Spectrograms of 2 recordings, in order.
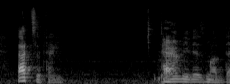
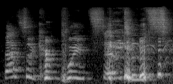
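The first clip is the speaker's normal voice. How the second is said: high, slow, laughing through it; can barely get it out for laughing; dissolving into laughter; 5 dB louder, slower than usual. Real, not acted. Laughing at absurd generated text.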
